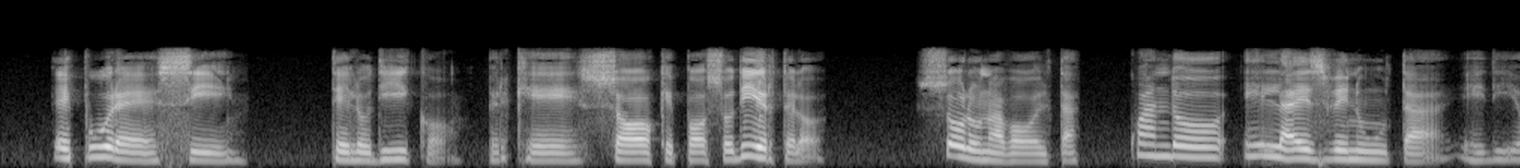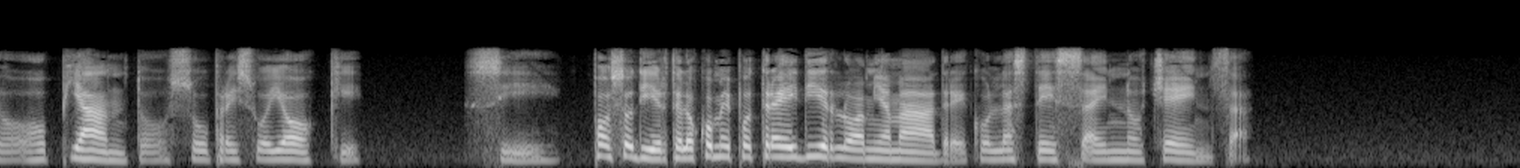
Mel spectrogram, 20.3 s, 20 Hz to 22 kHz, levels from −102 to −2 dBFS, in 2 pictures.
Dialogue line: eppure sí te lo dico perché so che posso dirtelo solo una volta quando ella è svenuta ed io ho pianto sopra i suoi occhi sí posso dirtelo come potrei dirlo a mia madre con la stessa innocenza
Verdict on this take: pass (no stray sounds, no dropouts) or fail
pass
